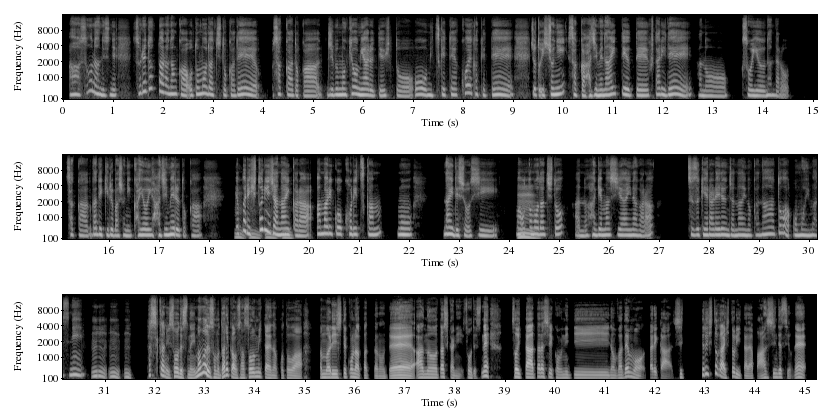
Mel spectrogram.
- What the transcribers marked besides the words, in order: none
- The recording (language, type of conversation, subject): Japanese, advice, 失敗が怖くて新しいことに挑戦できないとき、どうしたらいいですか？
